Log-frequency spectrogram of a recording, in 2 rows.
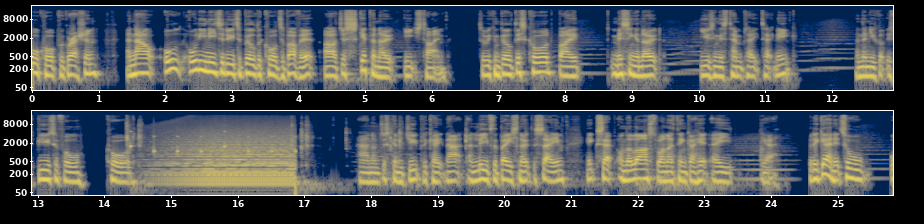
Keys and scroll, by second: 14.4 space, 16.8 space, 18.5 super+d.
